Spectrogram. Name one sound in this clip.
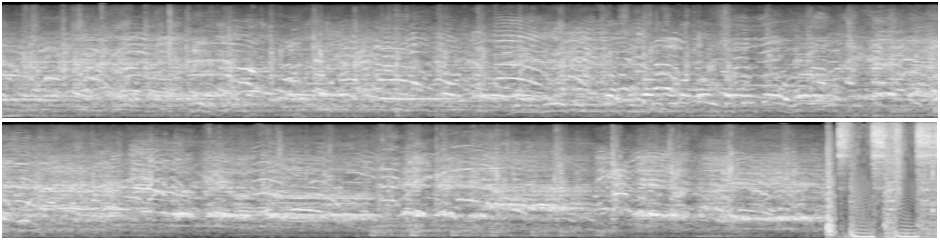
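A large crowd chants and shouts loudly outdoors.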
